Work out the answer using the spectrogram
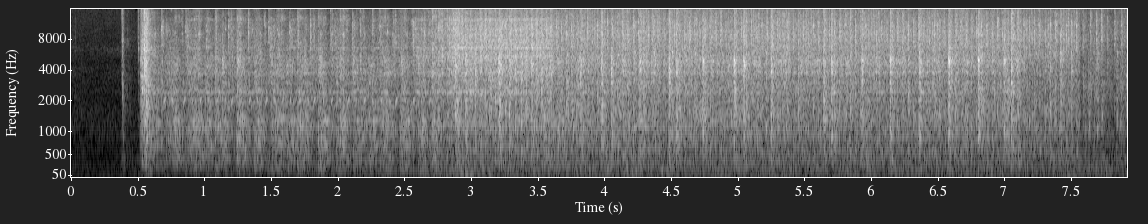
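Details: Mercedes 123 diesel "Digby", starting: starter whirs, then harsh lumpy clatter with irregular loud knocks at idle; still running rough and smoking a lot, cause not yet found, EGR valve under discussion.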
